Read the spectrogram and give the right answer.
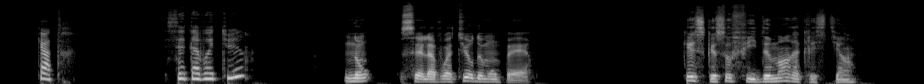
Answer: Elle lui demande si c'est sa voiture.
